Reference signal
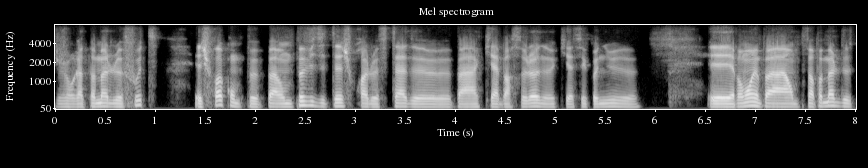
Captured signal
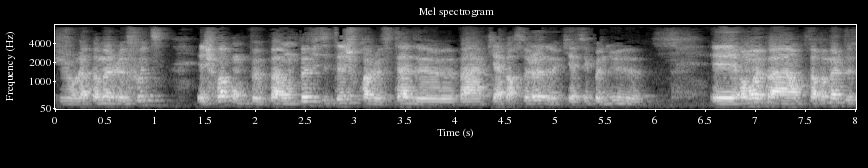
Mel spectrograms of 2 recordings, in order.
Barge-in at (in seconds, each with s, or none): none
